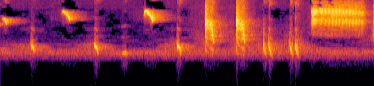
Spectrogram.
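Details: Arabian babbler: short high whistles and quick chirps, then loud scratchy notes and a sustained harsh buzz near the end. Throughout, a steady background hum.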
